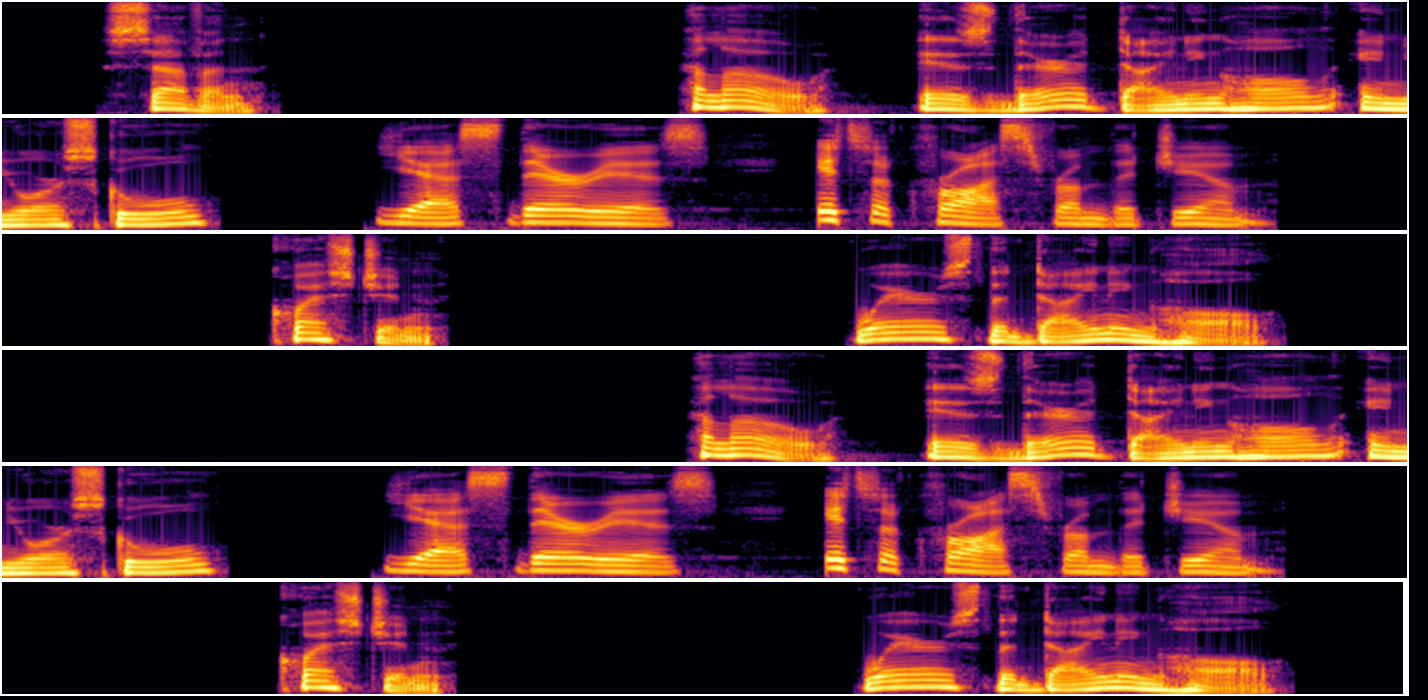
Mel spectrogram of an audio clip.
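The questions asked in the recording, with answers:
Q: Where's the dining hall?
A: Across from the gym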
